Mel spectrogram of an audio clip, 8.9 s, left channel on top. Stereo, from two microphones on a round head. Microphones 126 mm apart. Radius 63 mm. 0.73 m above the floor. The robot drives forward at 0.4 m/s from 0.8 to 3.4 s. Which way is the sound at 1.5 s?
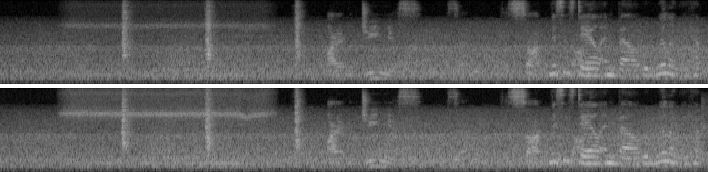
30° right (ahead or behind).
